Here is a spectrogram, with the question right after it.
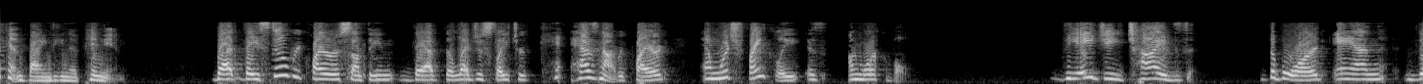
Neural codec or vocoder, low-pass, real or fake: none; 7.2 kHz; real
